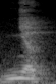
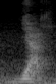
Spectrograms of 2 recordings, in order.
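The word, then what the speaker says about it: 日: dụ như chữ này âm Hán Việt của chúng ta chúng ta đọc là Nhật Âm Quan thoại đọc là âm Quảng Đông đọc là giạch Thành ra bạn thấy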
